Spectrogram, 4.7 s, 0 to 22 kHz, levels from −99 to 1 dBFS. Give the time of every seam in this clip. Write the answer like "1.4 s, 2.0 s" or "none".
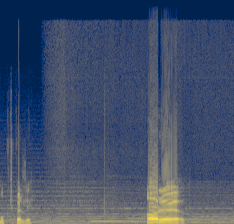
none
